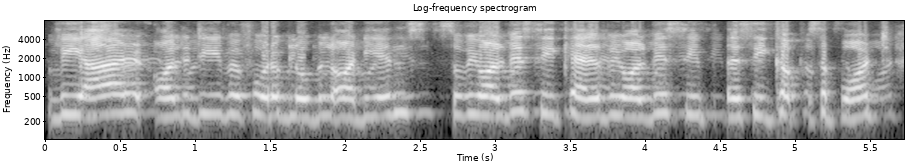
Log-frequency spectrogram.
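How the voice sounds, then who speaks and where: A young Indian woman co-founder speaking earnestly over a remote link. Her voice sits high and sounds distant from the mic. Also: level tone, normal speed. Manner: earnest, heartfelt. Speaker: startup co-founder. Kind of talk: remote presentation.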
